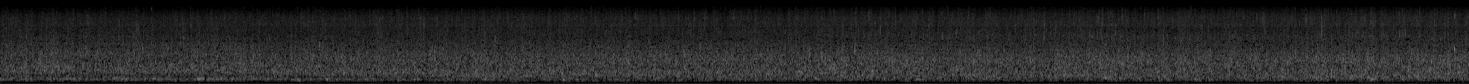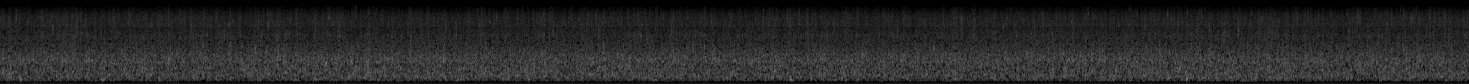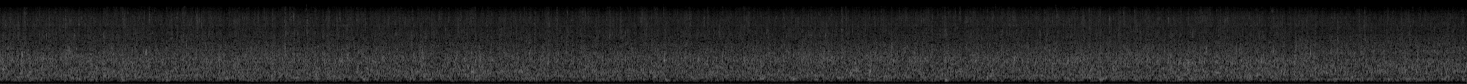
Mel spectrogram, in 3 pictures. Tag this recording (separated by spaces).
babbling brook creek flowing gurgle stream water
